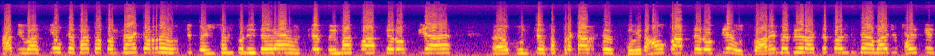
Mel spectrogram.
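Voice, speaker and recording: A man speaking as a political party spokesman in a TV news interview, earnest and argumentative, pausing with fillers and restarts. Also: extremely high pitch, level tone, fairly bright tone, low-quality recording.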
